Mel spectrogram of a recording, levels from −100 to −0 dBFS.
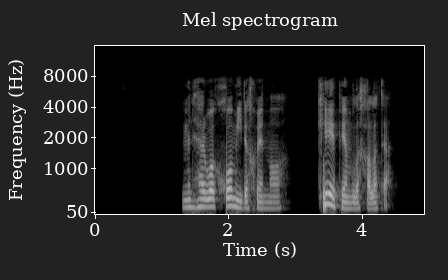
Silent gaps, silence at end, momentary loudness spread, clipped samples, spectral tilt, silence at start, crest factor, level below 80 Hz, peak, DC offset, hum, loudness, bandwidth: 3.02-3.35 s; 0.5 s; 15 LU; under 0.1%; -4.5 dB/octave; 1.3 s; 20 dB; -76 dBFS; -20 dBFS; under 0.1%; none; -38 LUFS; 8 kHz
